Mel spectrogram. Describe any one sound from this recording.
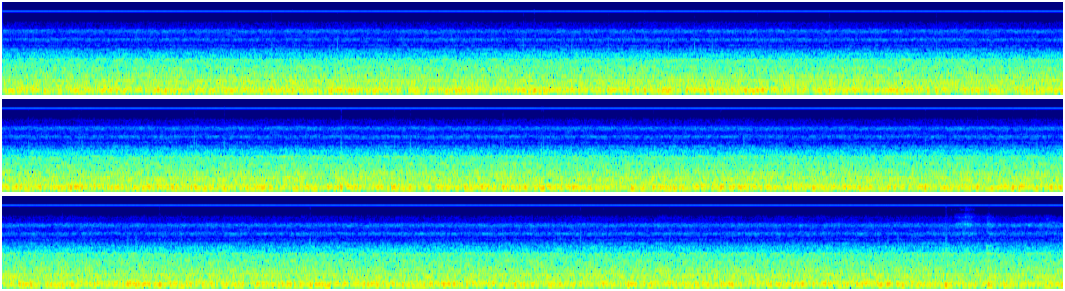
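A train engine hums steadily as the train rolls along the tracks.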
